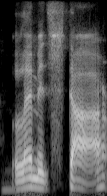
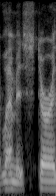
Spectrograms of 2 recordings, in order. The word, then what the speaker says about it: Leominster: I live in a city called Leominster or Leominster, depending on how you pronounce it.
